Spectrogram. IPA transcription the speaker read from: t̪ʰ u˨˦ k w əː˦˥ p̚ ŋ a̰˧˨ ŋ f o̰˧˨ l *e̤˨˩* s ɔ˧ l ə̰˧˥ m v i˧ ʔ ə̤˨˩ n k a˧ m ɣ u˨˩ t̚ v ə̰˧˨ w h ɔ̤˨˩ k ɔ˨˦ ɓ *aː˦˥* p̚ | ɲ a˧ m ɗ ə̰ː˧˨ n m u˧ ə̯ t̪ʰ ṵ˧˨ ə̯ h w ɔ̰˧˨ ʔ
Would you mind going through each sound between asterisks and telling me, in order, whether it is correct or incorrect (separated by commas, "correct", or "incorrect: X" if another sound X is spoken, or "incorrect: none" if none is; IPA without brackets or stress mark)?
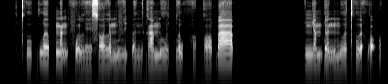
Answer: correct, correct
